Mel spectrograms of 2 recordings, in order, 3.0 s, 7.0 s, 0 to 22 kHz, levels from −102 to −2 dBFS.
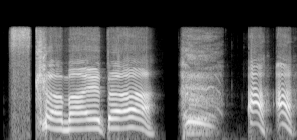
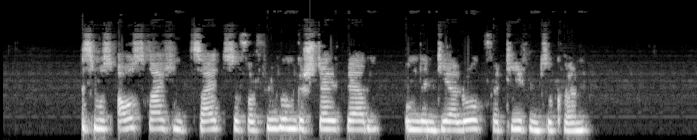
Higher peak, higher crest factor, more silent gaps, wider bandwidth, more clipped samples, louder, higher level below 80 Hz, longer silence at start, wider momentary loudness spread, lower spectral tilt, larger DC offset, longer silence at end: about the same, 0 dBFS vs 0 dBFS; about the same, 12 dB vs 14 dB; first, 0.31-0.35 s, 1.65-1.77 s vs none; first, 11 kHz vs 9.4 kHz; neither; about the same, -11 LUFS vs -13 LUFS; about the same, -54 dBFS vs -58 dBFS; second, 0.1 s vs 0.8 s; first, 11 LU vs 6 LU; second, -2 dB/octave vs -4.5 dB/octave; neither; second, 0.05 s vs 1.1 s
